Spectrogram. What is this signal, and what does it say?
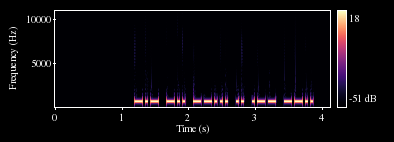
Morse code, heard as a keyed tone, about 30 wpm, 700 Hz. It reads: KD7IWZ
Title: USA Call Signs - 6 Characters - 3x Character Spacing - 30wpm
